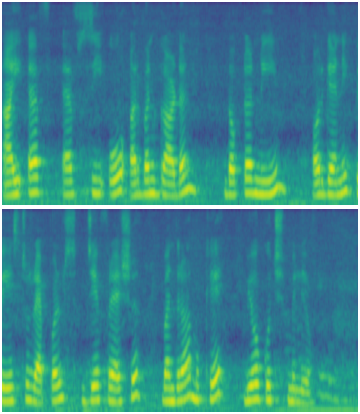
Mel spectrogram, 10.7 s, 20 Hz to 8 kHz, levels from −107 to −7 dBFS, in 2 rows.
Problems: constant background noise, echo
